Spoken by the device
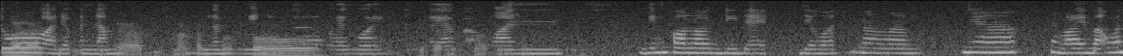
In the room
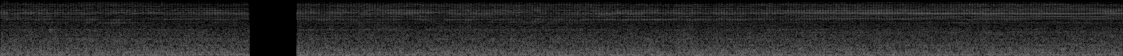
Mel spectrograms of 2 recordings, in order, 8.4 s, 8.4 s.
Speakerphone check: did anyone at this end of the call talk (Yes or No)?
No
